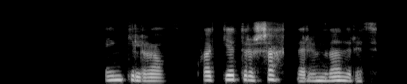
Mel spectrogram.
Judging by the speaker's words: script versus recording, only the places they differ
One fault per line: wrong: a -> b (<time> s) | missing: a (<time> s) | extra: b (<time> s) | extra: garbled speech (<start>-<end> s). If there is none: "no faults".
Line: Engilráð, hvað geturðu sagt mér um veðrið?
no faults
